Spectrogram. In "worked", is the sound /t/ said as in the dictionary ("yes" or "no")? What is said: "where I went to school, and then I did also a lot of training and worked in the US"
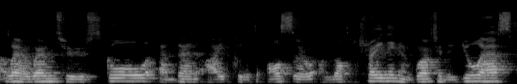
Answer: yes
